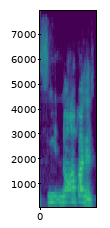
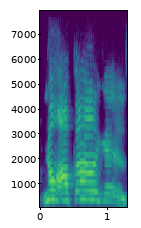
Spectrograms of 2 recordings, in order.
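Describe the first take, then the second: First: Said in the usual way. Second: "No" drawn out and stressed. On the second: Shown as a demonstration. Teacher stressing "No" in "No apagues". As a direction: lean on "No" slowly, then "apagues".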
